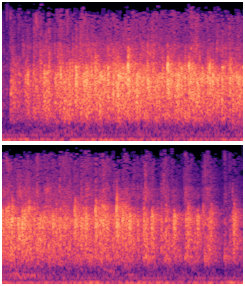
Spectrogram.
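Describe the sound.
An audience applauds to welcome a speaker at a charity campaign event. The clapping is dense and steady, swells early on, then tapers slightly toward the end.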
